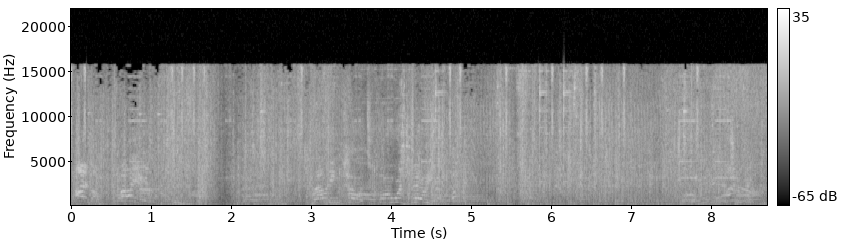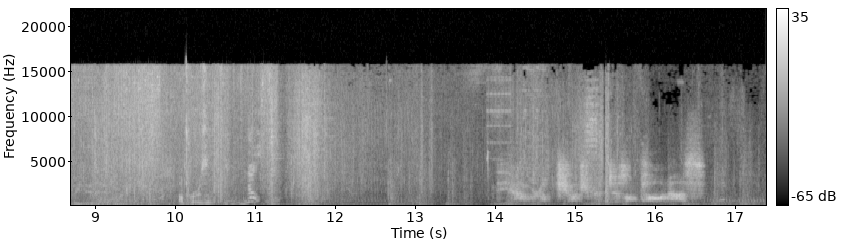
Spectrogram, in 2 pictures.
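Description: Electronic game effects whoosh and chime.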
